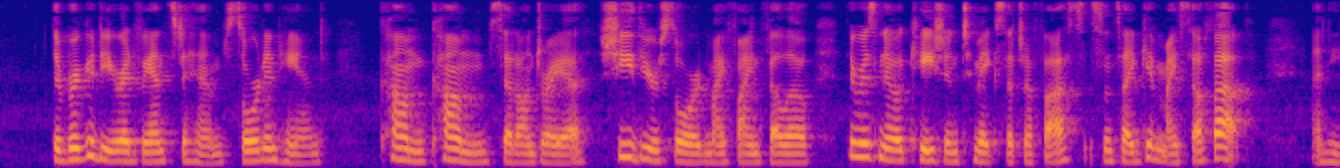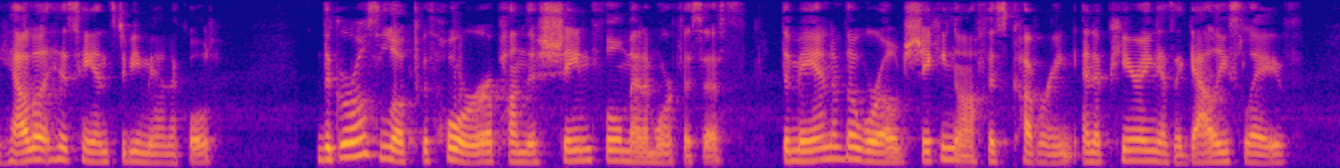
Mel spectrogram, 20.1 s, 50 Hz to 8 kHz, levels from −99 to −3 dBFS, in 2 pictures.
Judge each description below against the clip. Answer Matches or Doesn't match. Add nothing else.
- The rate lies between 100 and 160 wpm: Doesn't match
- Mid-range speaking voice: Matches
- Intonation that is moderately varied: Matches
